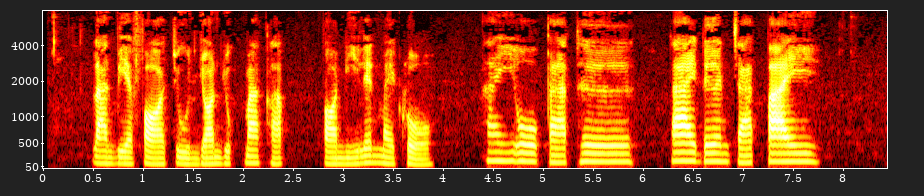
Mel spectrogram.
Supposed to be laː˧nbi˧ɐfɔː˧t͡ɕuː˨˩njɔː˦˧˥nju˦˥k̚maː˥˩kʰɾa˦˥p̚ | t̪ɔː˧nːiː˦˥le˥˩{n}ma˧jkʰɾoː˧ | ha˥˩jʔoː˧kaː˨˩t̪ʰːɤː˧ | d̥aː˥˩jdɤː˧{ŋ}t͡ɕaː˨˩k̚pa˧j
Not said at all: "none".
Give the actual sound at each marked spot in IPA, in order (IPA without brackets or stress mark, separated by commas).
n, n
